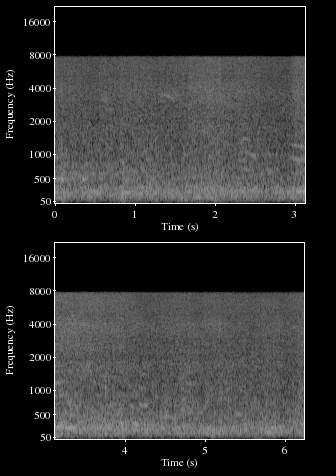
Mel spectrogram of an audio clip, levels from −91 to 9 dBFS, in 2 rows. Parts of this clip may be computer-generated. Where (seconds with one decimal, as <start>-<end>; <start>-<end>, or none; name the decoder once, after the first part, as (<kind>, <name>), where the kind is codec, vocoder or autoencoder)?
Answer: 4.8-6.2 (codec, DAC)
